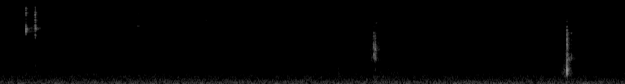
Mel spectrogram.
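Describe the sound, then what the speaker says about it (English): Sharp, quiet mouse clicks on a software button: a quick double click, then two more isolated clicks spaced a couple of seconds apart over a faint room hiss, with no talking. "now we can click the New button to create a new canvas"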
